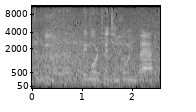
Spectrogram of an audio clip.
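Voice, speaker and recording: Guy rambling about miles and times from the driver's seat, far off the mic, loud road noise. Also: medium pitch, level tone, measured pace, vocal fry. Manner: rambling, thinking aloud, checking times and miles. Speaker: support driver narrating a charity bike ride. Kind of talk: casual running commentary from a car. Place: inside a moving car. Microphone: dashboard camera mic.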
